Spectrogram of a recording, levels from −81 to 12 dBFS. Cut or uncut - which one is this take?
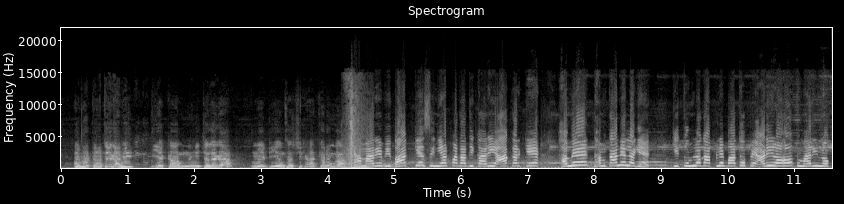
cut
